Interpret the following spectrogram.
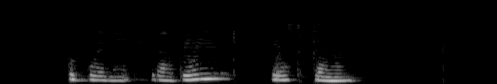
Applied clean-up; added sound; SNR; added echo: neural mask model DeepFilterNet 3.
